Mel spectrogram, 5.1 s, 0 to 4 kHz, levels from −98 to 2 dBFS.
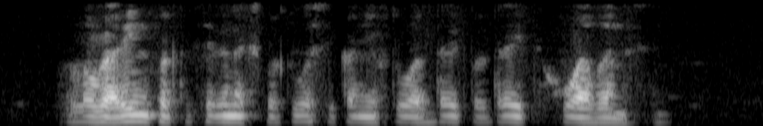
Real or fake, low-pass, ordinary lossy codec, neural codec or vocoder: real; 3.6 kHz; AAC, 24 kbps; none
